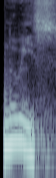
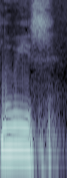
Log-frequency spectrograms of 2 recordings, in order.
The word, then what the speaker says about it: Luis: Luis. Lou Elizondo. That's why people call him Lou, because it's Luis.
